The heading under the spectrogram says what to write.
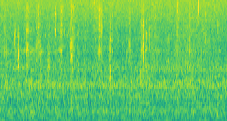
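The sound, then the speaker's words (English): Quiet crunching of a churro-flavored snack with notes of cinnamon and sugar being chewed, a steady run of small crisp bites and crackles over a low background hum, with no talking. “Similar crunch.”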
